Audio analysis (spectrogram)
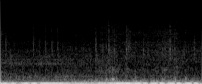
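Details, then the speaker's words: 1999 Chevrolet Malibu, sat about two years, warmed up and put in gear; low, lumpy idle rumble with an uneven, wavering beat; engine running rough, cause unclear. "all right well real quick you know it runs rough let's put it into drive"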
